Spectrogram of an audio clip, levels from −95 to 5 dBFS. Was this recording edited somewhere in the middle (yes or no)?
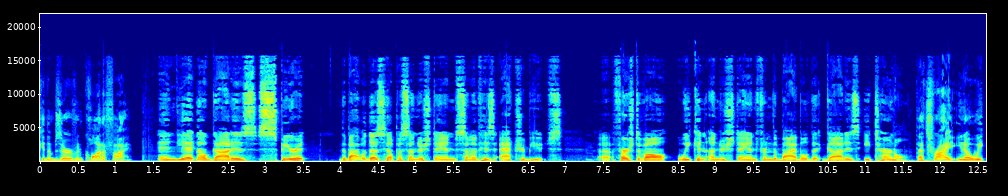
yes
